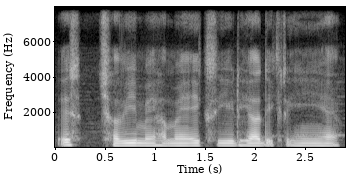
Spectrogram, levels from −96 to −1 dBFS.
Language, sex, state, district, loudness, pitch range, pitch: Hindi, male, Assam, Kamrup Metropolitan, -18 LUFS, 120-125 Hz, 125 Hz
